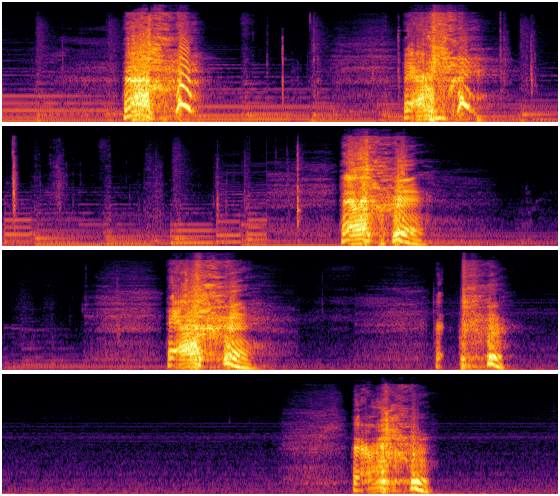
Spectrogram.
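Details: Six loud sneezes in a row, some over quiet background music; sneezing.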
